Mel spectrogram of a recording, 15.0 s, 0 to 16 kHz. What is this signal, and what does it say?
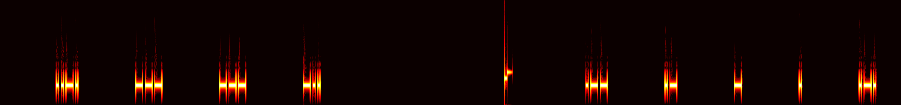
Morse code, heard as a keyed tone, about 30 wpm, spaced as for 8 wpm, 700 Hz. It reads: FOOD WATER
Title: 8x Character Spacing - Top 500 Words - 30wpm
